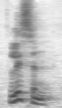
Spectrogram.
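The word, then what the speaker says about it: listen: ಮಾಡ್ಕೊಂಡಿರೋದು asthma osmotic asthma ಲಿಸನ್ ಇಲ್ಲಿ T silent ಆಗುತ್ತೆ ಲಿಸನ್ ಫಾಸನ್ ಇಲ್ಲಿ ಟಿ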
